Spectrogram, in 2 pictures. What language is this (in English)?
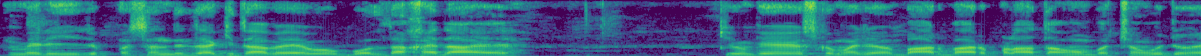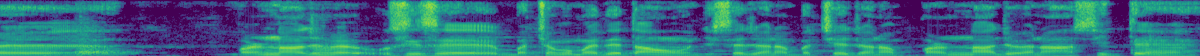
Urdu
